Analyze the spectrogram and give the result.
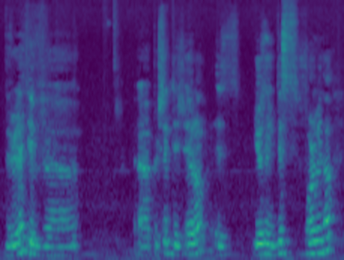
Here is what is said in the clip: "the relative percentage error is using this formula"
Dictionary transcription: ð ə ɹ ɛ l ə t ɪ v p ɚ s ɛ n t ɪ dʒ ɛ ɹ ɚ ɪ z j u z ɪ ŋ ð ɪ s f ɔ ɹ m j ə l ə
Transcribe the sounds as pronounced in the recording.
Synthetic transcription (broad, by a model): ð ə ɹ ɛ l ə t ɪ v p ɚ s ɛ n t ɪ dʒ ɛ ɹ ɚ ɪ z j u z ɪ ŋ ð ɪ s f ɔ ɹ m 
